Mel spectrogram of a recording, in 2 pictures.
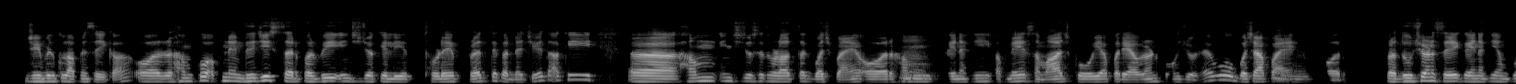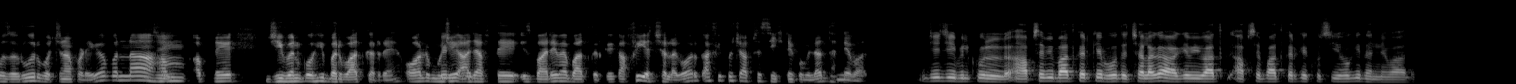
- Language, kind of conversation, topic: Hindi, unstructured, आजकल के पर्यावरण परिवर्तन के बारे में आपका क्या विचार है?
- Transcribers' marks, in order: none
